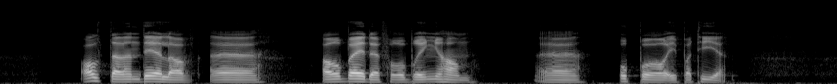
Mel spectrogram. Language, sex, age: Norwegian, male, 27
